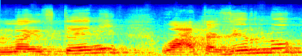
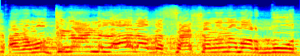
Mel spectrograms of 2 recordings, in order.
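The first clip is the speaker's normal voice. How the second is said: worked-up threat; 8 semitones higher than usual. Acted. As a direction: blow up in a hammed-up rage. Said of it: "انا معلش انفعلت شوية بس". (تهديد منفعل بصوت أعلى وأقوى)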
